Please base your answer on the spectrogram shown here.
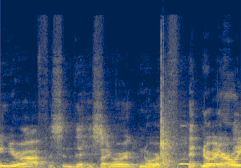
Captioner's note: chuckles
